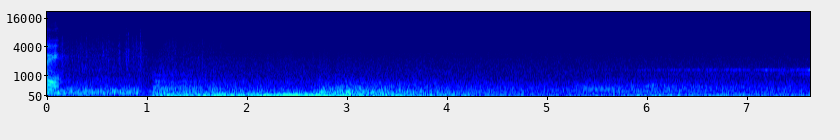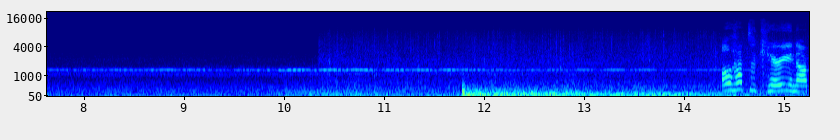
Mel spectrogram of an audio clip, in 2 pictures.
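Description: Fires roar and crackle.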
